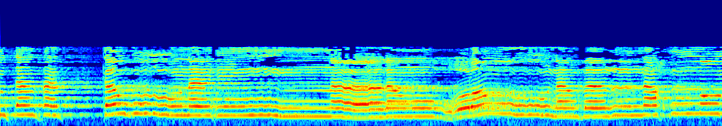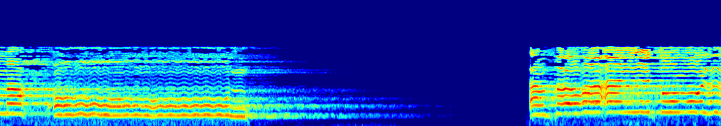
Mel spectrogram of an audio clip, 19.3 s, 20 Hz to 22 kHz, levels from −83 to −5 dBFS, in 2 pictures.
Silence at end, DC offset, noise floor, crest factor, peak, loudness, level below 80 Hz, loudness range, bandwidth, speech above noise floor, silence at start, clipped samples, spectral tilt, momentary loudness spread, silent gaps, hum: 0 s; under 0.1%; -88 dBFS; 18 dB; -2 dBFS; -18 LUFS; -66 dBFS; 10 LU; 5.8 kHz; 69 dB; 0 s; under 0.1%; -5.5 dB/octave; 10 LU; none; none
